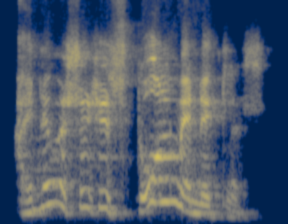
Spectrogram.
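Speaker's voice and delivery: stole emphasized.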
